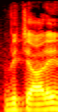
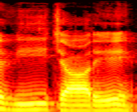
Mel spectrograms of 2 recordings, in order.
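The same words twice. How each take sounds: First: ਵਿਚਾਰੇ with a quick short "vi"; wrong short i. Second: ਵਿਚਾਰੇ said slowly as "vee-chaare"; long ee. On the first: Teacher showing what not to say, ਵਿਚਾਰੇ with short first i. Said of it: "ਵਾਵੇ ਨੂੰ ਸਿਹਾਰੀ ਲੱਗੇਗੀ". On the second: Teacher showing the correct reading, ਵਿਚਾਰੇ with long drawn "vee". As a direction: stretch the first vowel of ਵਿਚਾਰੇ into a long ee. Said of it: "ਇੱਥੇ ਬਿਹਾਰੀ ਲੱਗੀ ਹੋਈ ਹੈ". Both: Shown as a demonstration.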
